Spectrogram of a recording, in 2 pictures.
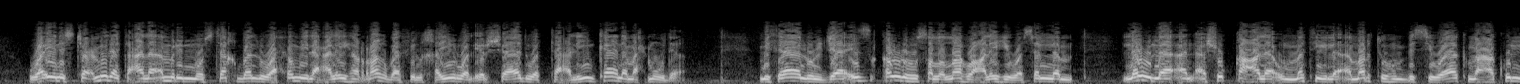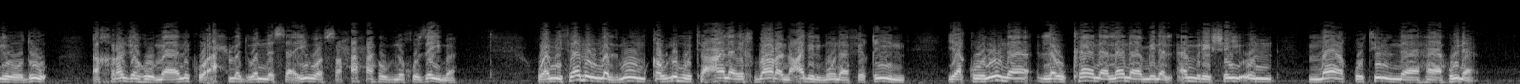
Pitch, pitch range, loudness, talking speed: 140 Hz, 125-180 Hz, -18 LUFS, 110 wpm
